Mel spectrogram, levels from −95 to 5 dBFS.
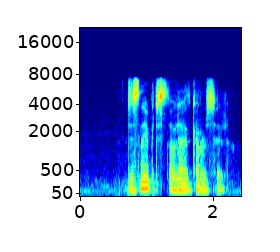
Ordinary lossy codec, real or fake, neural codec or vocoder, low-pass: none; fake; codec, 16 kHz, 4 kbps, FunCodec, trained on Chinese and English, 50 frames a second; 7.2 kHz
